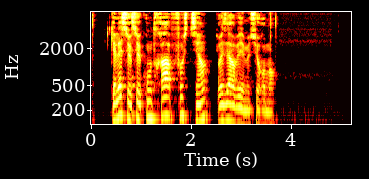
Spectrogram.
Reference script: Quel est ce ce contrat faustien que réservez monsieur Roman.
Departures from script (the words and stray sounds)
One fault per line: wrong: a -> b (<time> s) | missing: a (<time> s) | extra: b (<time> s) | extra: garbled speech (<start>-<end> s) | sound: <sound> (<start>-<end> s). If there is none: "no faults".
no faults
